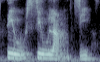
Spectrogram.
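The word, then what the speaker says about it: 少林寺: That is Xiu Lam Ji, third tone.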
